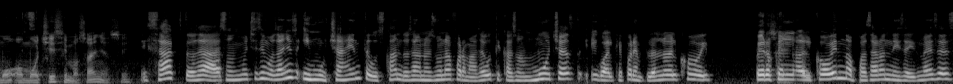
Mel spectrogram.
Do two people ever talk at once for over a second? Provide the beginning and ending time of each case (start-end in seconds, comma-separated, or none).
none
